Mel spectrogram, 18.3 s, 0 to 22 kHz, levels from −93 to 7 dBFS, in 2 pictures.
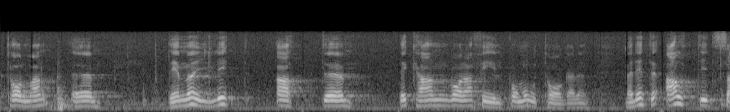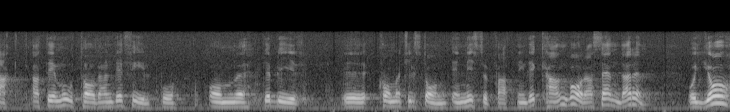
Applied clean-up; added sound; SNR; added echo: none; none; none; none.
